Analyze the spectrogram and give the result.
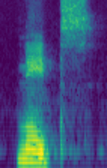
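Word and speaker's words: gnats: है और नेक्स्ट इ नेट्स नेट्स एक स्मल जी साइलेंट है इसको नेट्स बोला जाता है स्मल फाइलिंग इंसेक्ट्स कंप्यूटिंग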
